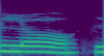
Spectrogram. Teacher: ल पार्श्व व्यंजन है जिसके उच्चारण में हवा जीभ के पार्श्व यानी बगल में निकल जाए। जैसे ल जब आप बोलिए तो वो पार्श्विक होगा, पार्श्विक व्यंजन।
